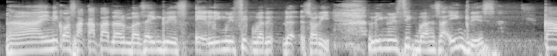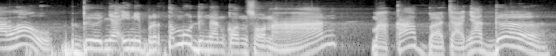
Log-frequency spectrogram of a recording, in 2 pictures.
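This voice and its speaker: A man's voice: sits high, sing-song, normal speed, a bit bright, in a large hall. A man hosting a casual debate, explaining Arabic grammar in a self-deprecating way, with lots of fillers. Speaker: Islamic preacher and debate host.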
